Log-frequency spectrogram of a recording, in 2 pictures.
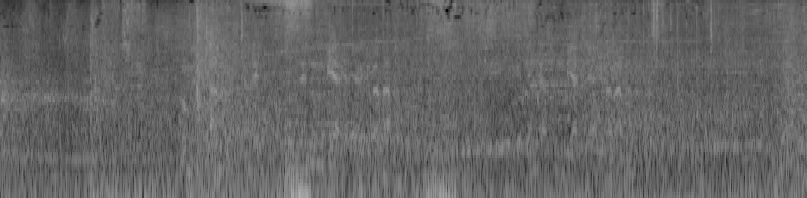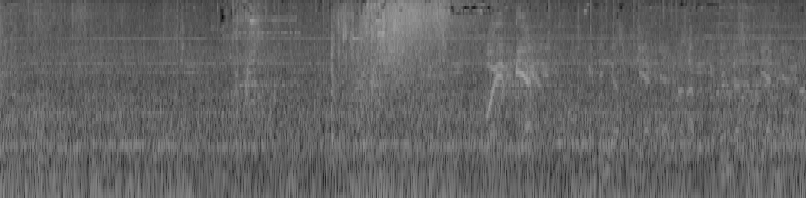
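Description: Tyres roll over pavement.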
